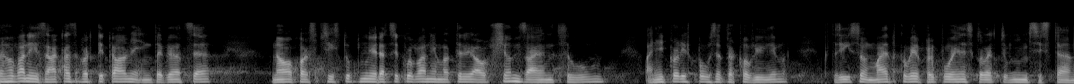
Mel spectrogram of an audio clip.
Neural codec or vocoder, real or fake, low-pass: codec, 16 kHz, 1 kbps, FreqCodec, larger model; fake; 7.2 kHz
